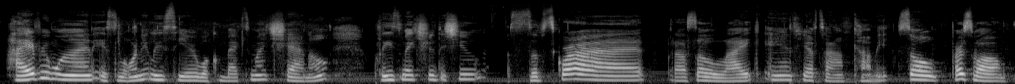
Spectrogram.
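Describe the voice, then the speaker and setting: A woman, chatting in a bubbly, animated way in a casual get-to-know-me vlog, a little stuffy from sinus congestion. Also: mid-range voice, moderate pace, music in the background. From Nashville, Tennessee. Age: 30s. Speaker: vlogger.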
